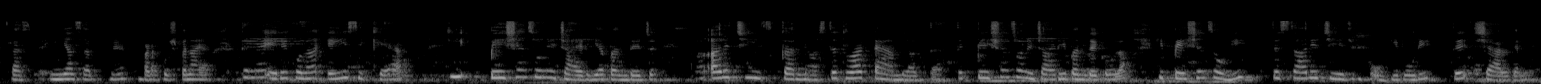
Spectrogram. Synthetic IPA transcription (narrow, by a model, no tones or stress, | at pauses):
pləsɪjãːsəbmɛ̃ːbəɽaːkʊʃʰbənaːjaːt̪eːmɛ̃ːeːɾeːkoːlãːʔeːiːsɪkʰjaɛːkɪpeːʃənʈsoːniːt͡ʃaːɪɾiːɛːbənd̪eːt͡ʃ | əɾt͡ʃiːzkəɾnaːəst̪eːt̪ʰoːɽaːʈɛːmləɡd̪aːɛːt̪eːpeːʃənʈsoːniːt͡ʃaːɪɾiːbənd̪eːkoːlãːkɪpeːʃənsɦoːɡiːt̪eːsaːɾiːt͡ʃiːzɦo̰ːɡiːpuːɾiːt̪eːʃɛːlkəneː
